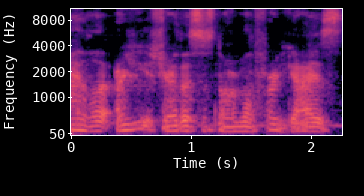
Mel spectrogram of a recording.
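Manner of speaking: whispering in character. Voicing a character on a walk, speaking to Isla: whispering in character. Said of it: "he does whisper to Isla".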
